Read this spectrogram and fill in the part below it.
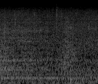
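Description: Bacon sizzling steadily in a pan on an electric stove over medium-high heat, a dense, even crackle with no voices.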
